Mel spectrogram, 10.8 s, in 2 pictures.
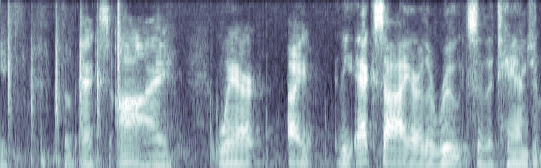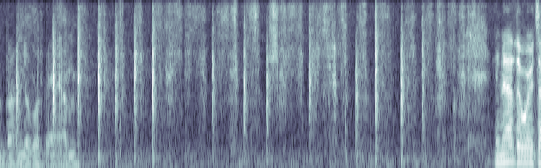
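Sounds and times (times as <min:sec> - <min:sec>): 
writing on a board during a mathematics lecture: 0:00.0 - 0:01.5, 0:05.0 - 0:10.1
speech: 0:00.0 - 0:06.3, 0:10.4 - 0:10.8.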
